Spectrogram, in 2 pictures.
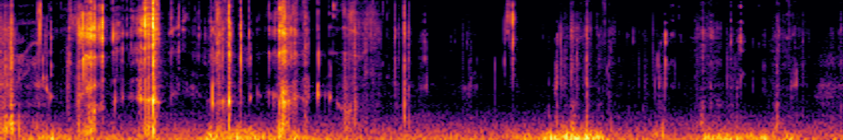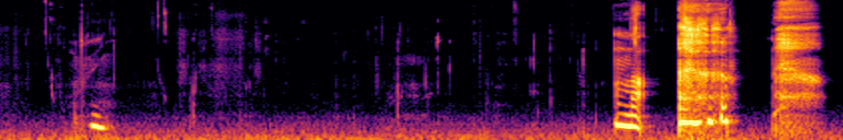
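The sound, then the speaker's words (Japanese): Crunchy chewing of a milk-flavored snack: irregular crisp bites and crackles early on, then a quieter stretch with sparse mouth sounds, followed by a few louder, sharp crunches near the end. “食べ終わりました。 はい、美味しかったです。また残りは後で食べようかなと思います。”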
